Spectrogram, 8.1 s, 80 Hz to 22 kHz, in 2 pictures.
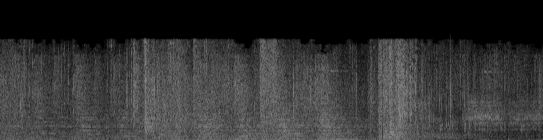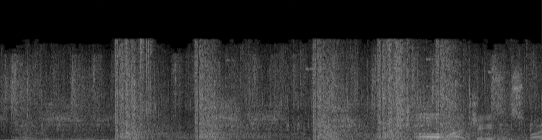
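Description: Grenade launcher fire and explosions in the co-op video game Resident Evil 6, with repeated heavy blasts and crashes over a constant loud game din, hitting in an irregular rhythm.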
